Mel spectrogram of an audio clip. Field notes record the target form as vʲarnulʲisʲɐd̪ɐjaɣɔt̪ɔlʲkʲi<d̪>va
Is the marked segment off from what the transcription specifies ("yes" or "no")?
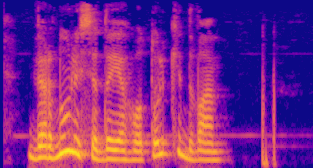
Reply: no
